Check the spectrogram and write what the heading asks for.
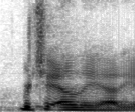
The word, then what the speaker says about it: Mircea Eliade: Um but Eliade, um Mircea Eliade I think is the right way to say it, but I I always get that wrong for some reason.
